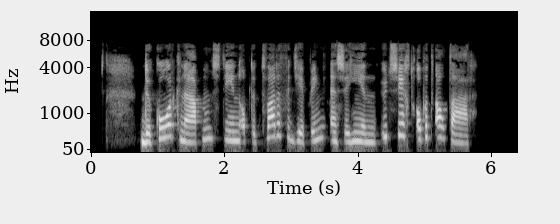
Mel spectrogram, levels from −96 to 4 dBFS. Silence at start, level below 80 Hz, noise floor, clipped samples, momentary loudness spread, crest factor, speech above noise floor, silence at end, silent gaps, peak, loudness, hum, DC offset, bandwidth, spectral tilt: 0.3 s; -60 dBFS; -40 dBFS; under 0.1%; 11 LU; 18 dB; 22 dB; 0.75 s; none; -2 dBFS; -18 LUFS; none; under 0.1%; 7.8 kHz; -5 dB/octave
